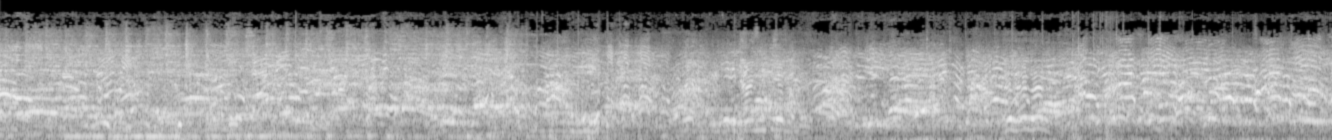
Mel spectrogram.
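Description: A crowd of children chatter and shout outdoors.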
